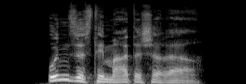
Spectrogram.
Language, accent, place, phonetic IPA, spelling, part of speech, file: German, Germany, Berlin, [ˈʊnzʏsteˌmaːtɪʃəʁɐ], unsystematischerer, adjective, De-unsystematischerer.ogg
- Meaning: inflection of unsystematisch: 1. strong/mixed nominative masculine singular comparative degree 2. strong genitive/dative feminine singular comparative degree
